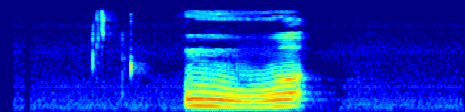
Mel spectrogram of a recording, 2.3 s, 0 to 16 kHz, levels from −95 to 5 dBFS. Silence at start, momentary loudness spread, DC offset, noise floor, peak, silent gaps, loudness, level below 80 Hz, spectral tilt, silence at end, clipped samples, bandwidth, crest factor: 0.95 s; 23 LU; under 0.1%; -69 dBFS; -8 dBFS; none; -22 LUFS; -80 dBFS; -6.5 dB/octave; 0.8 s; under 0.1%; 11.5 kHz; 16 dB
